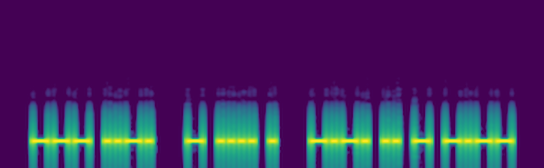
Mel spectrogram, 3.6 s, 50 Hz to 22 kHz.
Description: Morse code, heard as a keyed tone, about 34 wpm, 700 Hz. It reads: OF THE CITY
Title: Sets of 3 Words 35wpm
